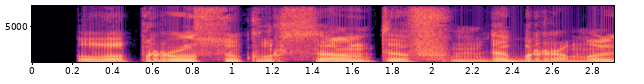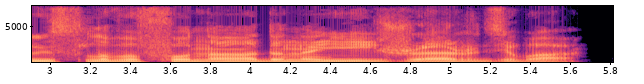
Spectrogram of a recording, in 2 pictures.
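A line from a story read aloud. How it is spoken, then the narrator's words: Deep bass voice. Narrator (Russian): пробасил он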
